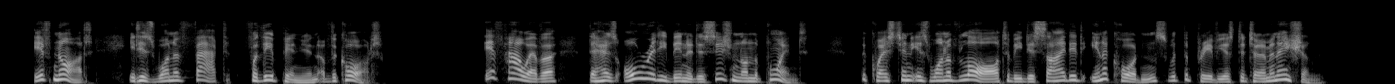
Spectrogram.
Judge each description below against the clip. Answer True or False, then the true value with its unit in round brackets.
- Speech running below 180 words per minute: True (170 wpm)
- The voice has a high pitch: False (170 Hz)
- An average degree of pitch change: False (6.1 semitones)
